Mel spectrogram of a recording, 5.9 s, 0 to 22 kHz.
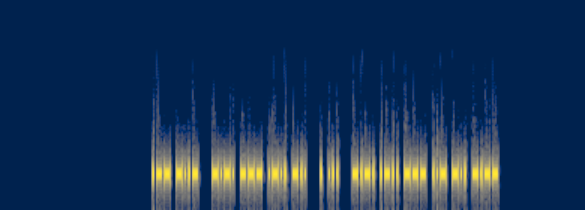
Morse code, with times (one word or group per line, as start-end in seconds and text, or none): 1.5-2.0 WX
2.1-3.1 COLD
3.2-3.4 ES
3.5-5.0 CLOUDY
